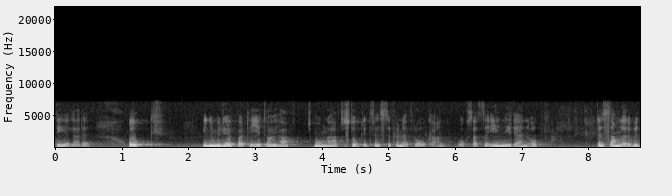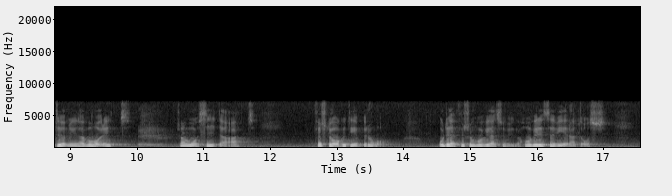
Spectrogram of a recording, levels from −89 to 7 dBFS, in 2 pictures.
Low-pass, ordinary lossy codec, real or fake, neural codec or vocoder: 7.2 kHz; none; real; none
